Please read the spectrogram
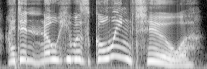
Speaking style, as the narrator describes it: cried Dora, blushing scarlet

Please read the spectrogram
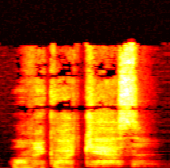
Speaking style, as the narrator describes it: Dean whispered as his eyes fluttered shut

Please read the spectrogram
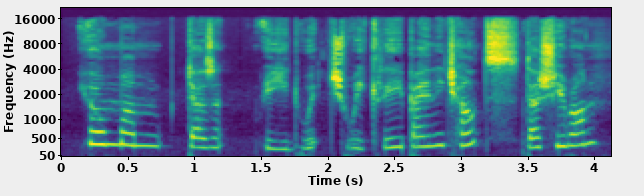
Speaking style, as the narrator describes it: she asked quietly

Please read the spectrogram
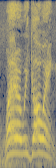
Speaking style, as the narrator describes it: came Hrovac's voice, raised above the roar

